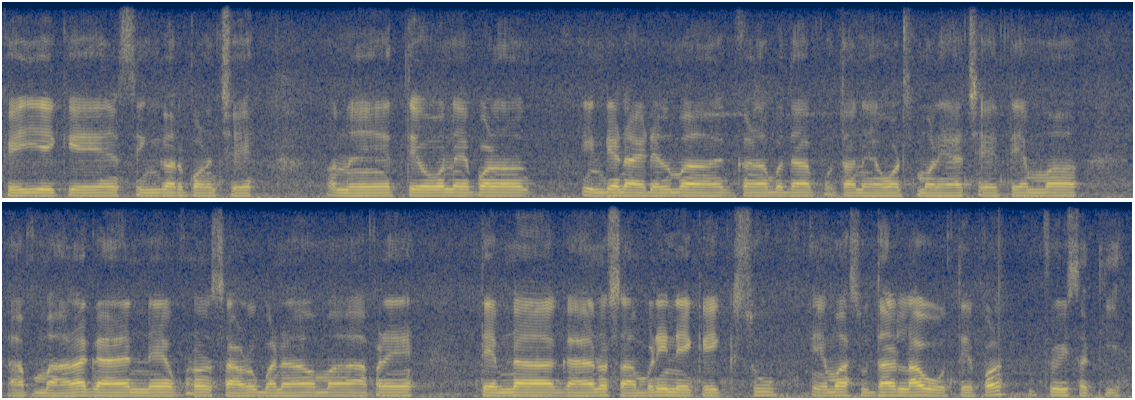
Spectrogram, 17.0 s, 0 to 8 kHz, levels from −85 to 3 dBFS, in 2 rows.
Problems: constant background noise, echo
